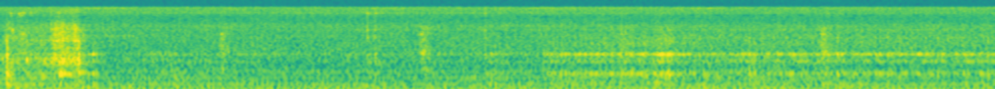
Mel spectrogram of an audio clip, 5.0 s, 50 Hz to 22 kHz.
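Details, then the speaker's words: PlayStation 1 fat PAL model 7502 after laser/disc drive replacement: quiet drive, faint hum rising as the disc spins up, laser reading, no grinding, normal disc spin-up and the game starts. "it spins faster that's okay now we can hear the laser read and that's it"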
